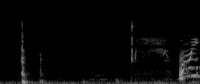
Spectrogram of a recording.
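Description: Two quick sharp clicks close together near the start, typical of a computer mouse button pressed to change a slide, then a woman's voice begins speaking near the end.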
